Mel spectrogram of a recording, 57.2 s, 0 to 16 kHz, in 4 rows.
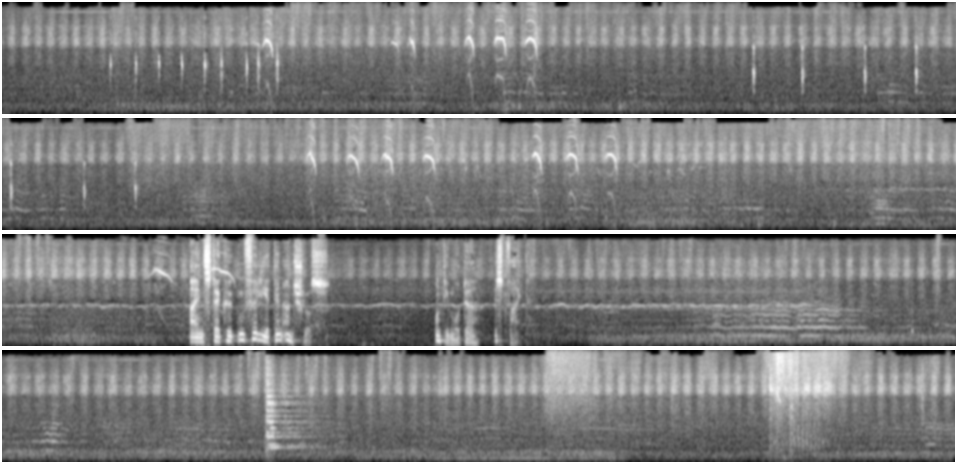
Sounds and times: Bee, wasp, etc.: 0.0 - 57.2
Fly, housefly: 0.0 - 57.2.

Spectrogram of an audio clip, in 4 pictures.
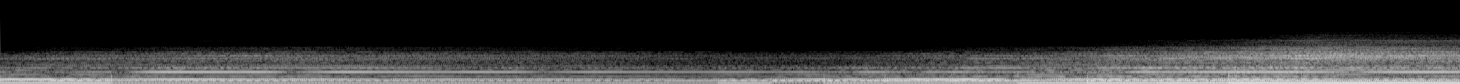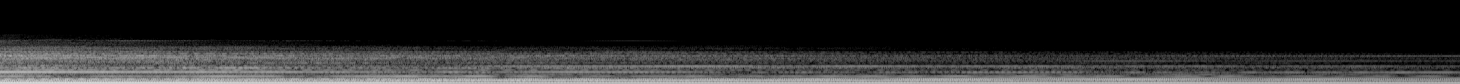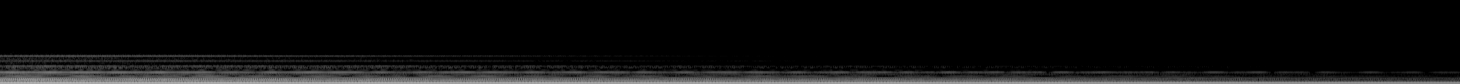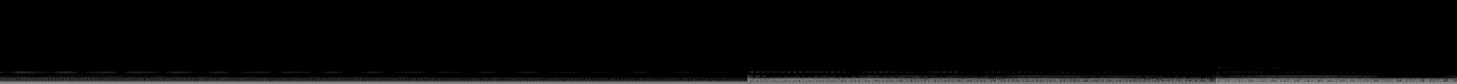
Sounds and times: Gong: 0.0 - 42.0, 51.2 - 58.3.

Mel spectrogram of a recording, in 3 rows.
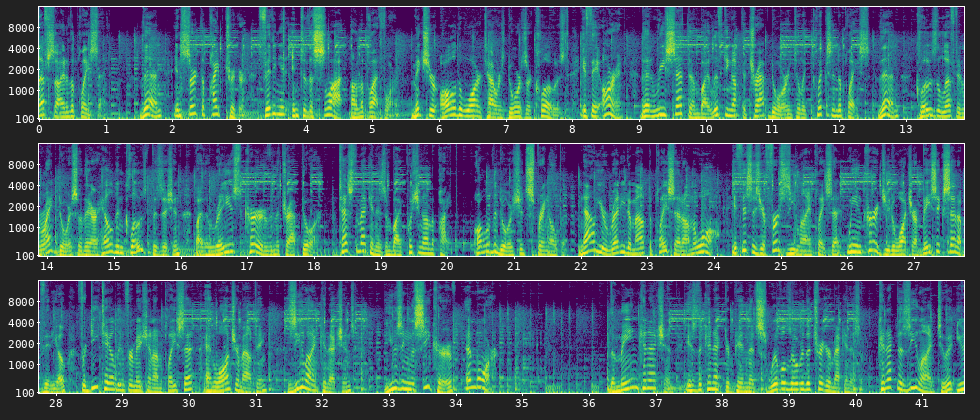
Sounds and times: Speech: 0.0 - 34.6, 36.3 - 41.6
Music: 0.0 - 41.6.

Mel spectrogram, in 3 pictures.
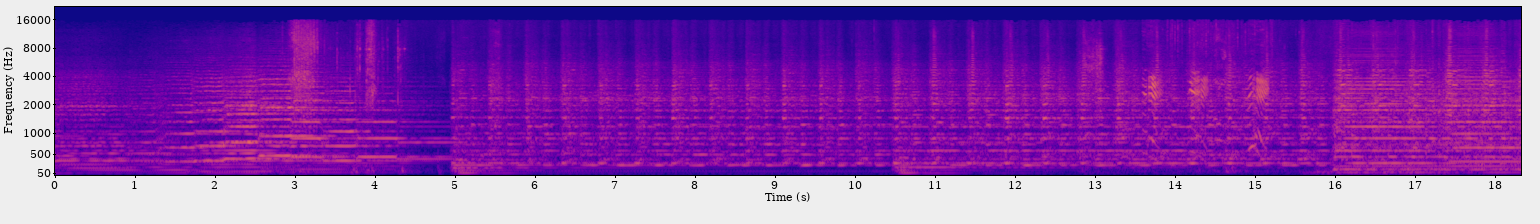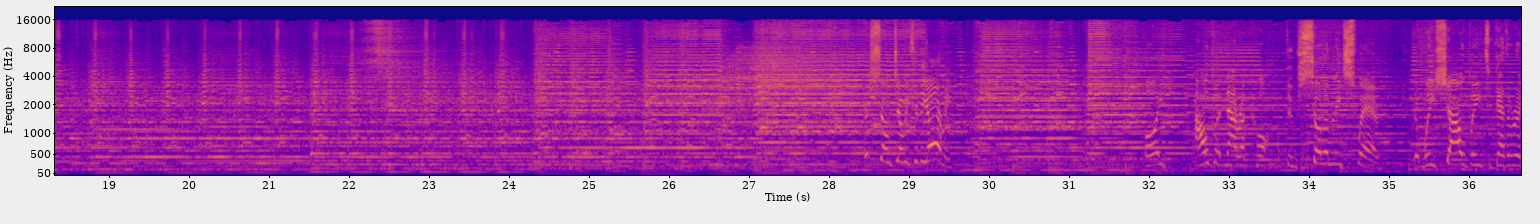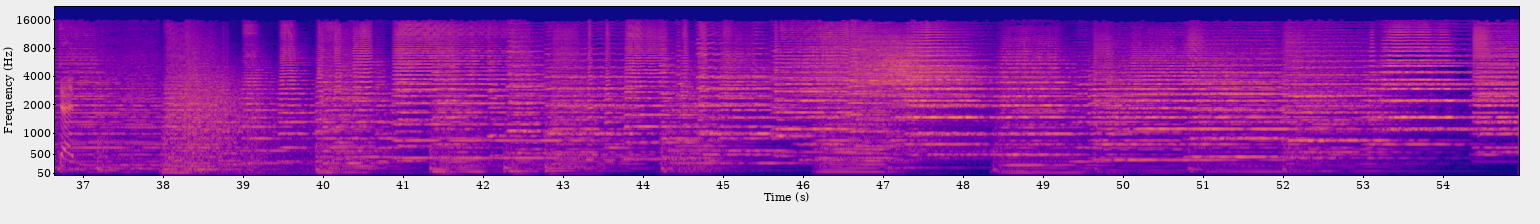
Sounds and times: Music: 0.0 - 54.9
Speech: 13.6 - 15.3, 28.4 - 29.6, 32.0 - 37.0.

